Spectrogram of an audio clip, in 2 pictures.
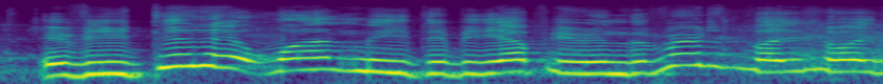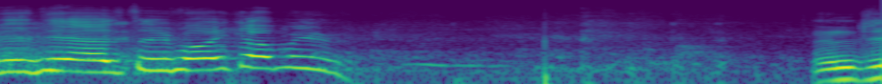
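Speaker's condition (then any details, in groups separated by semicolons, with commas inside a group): Cerebral palsy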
